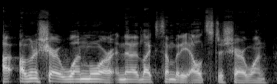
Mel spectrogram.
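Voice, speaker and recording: This business coach speaks very fast at a medium pitch, leading his live workshop in an energetic, chatty style and pausing to check in with the room.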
